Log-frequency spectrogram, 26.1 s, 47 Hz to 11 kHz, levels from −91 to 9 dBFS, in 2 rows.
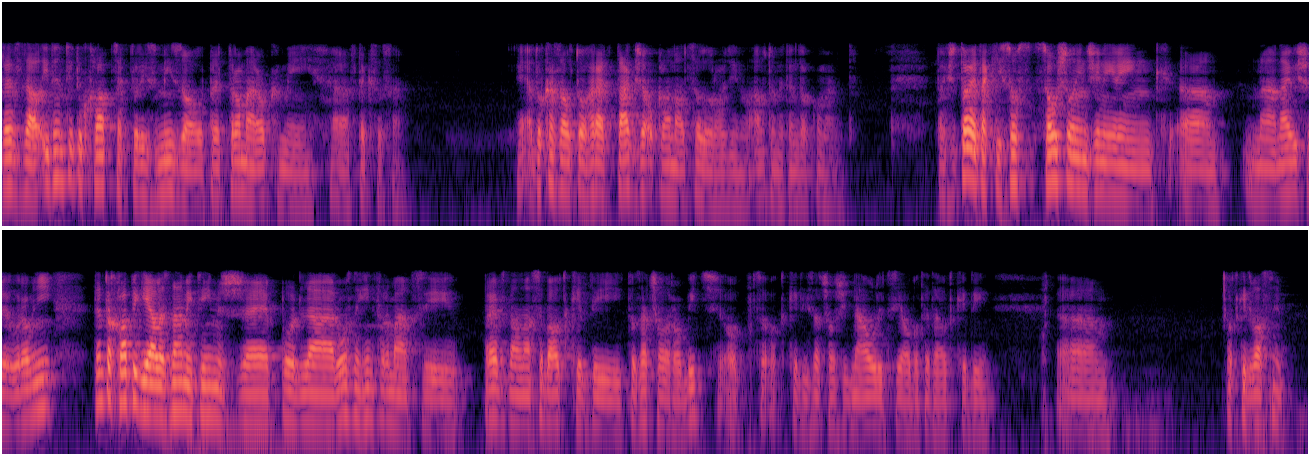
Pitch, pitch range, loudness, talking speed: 100 Hz, 90-115 Hz, -26 LUFS, 140 wpm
